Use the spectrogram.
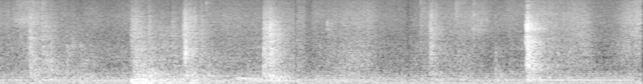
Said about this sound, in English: You can close it. Close the door.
